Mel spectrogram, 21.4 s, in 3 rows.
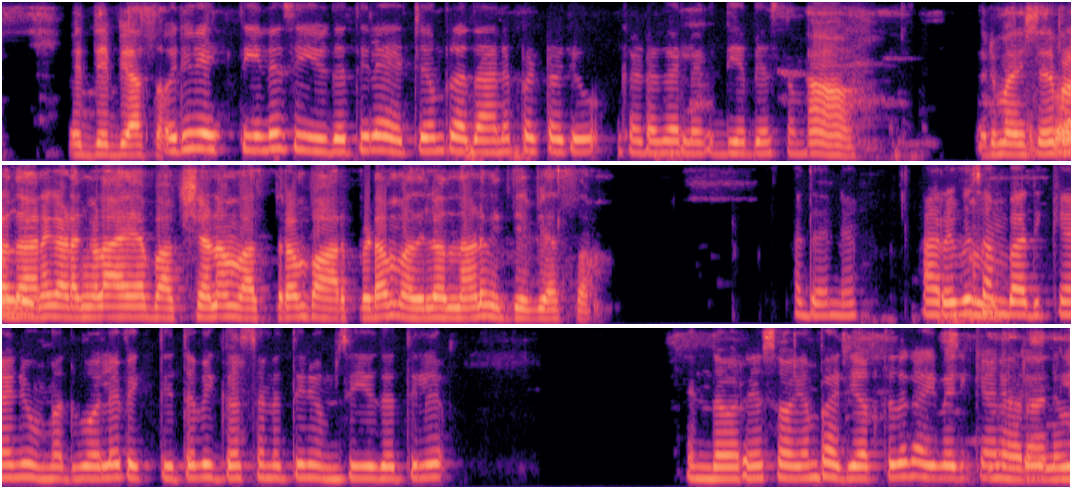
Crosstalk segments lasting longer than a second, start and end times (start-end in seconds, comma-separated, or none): none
